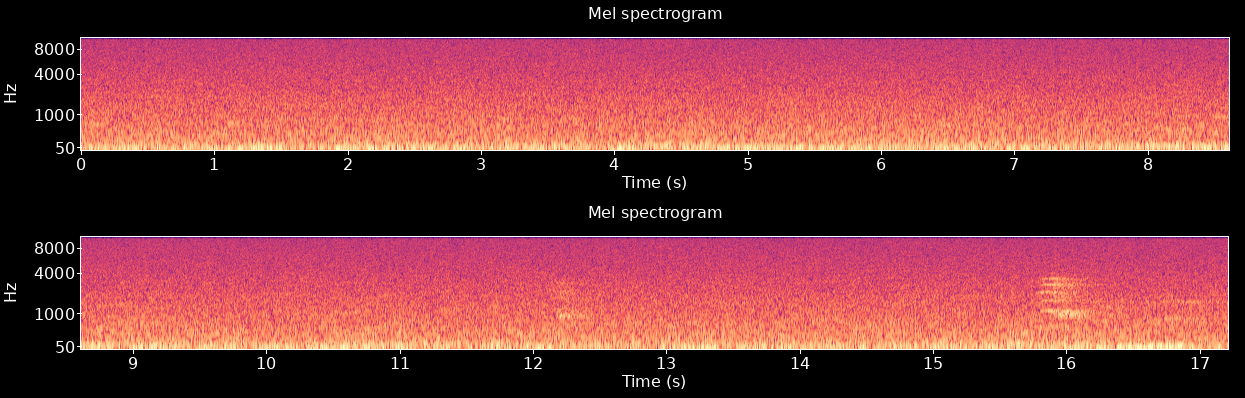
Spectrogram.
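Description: Steady background hiss from the narration microphone with nothing else going on: room tone between spoken instructions.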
